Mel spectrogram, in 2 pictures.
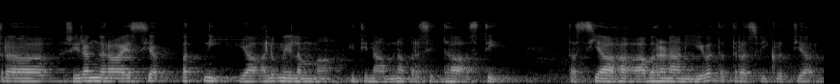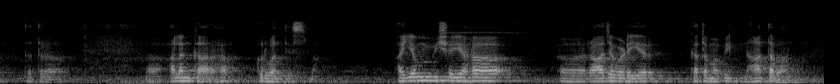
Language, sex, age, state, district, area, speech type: Sanskrit, male, 45-60, Karnataka, Bangalore Urban, urban, spontaneous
